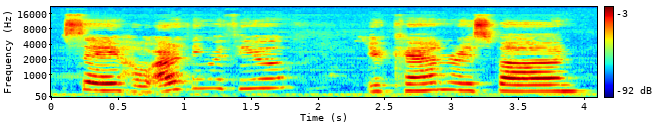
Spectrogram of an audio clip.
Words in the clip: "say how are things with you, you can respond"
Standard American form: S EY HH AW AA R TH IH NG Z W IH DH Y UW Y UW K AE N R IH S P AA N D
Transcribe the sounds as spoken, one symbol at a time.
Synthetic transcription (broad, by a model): S EY HH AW AA R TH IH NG W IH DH Y UW Y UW K AE N R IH S P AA N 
